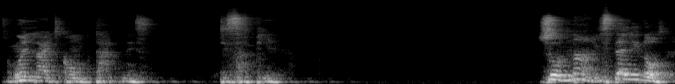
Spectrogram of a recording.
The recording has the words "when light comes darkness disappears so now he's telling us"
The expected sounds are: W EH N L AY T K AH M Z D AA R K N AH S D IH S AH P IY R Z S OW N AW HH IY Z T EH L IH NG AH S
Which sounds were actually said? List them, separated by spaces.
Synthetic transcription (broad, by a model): W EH N L AY T K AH M D AA K N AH S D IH S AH P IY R S OW N AW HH IY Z T EH L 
